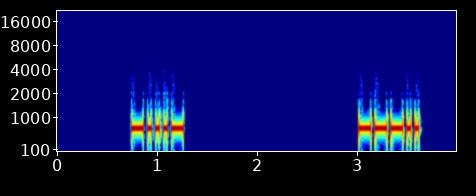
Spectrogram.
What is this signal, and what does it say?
Morse code, heard as a keyed tone, about 30 wpm, spaced as for 5 wpm, 700 Hz. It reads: <BT>8
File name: Lesson 37d - Letter x - Two Characters 30wpm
